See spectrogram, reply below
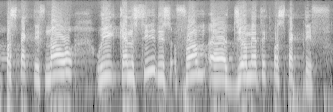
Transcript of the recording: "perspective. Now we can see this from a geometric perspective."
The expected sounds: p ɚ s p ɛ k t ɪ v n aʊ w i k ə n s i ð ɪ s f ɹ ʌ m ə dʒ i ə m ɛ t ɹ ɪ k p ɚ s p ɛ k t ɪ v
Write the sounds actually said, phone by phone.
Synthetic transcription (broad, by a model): p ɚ s p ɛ k t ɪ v n aʊ w i k ə n s i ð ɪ s f ɹ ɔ m ə dʒ i ə m ɛ t ɹ ɪ k p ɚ s p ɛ k t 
